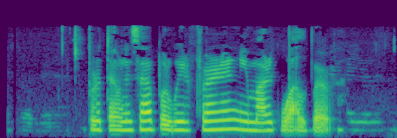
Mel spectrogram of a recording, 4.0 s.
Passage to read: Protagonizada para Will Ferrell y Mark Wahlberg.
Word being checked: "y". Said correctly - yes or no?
yes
